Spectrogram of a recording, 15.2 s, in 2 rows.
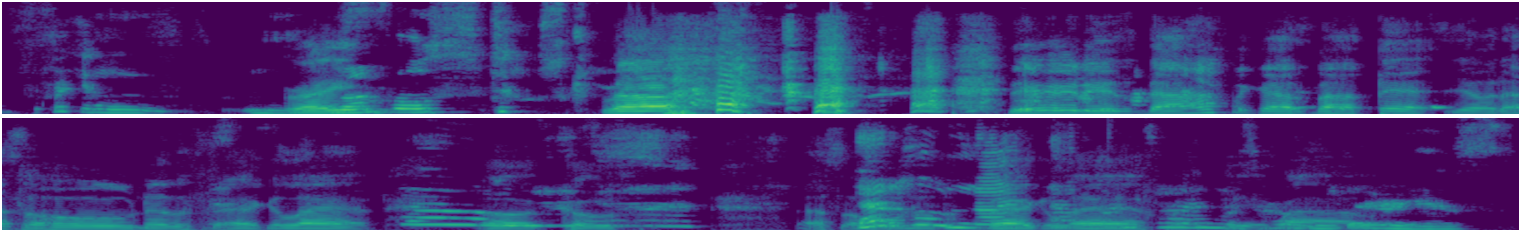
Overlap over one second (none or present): present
